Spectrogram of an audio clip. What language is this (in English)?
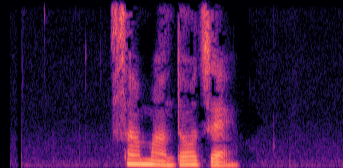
Cantonese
